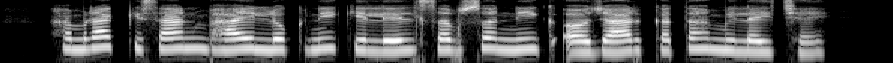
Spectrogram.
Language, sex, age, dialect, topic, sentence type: Maithili, female, 18-24, Southern/Standard, agriculture, question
